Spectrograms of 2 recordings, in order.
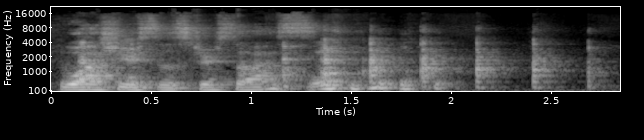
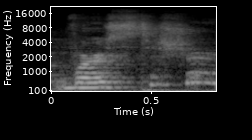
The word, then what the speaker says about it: Worcestershire: Is that what is it like Worcestershire sauce? I can't say that word. Worcestershire sauce. I literally can't. Every time I say that word, it becomes something new. It's different every time. Wash your sister sauce.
